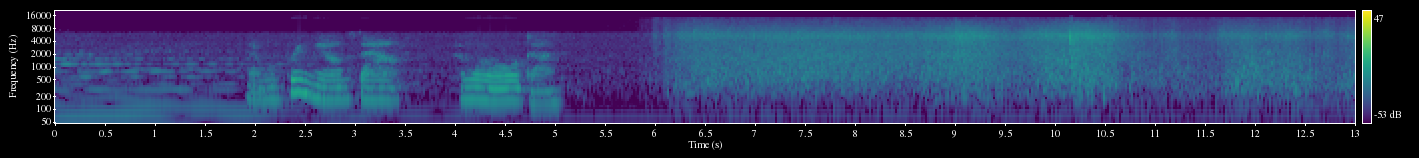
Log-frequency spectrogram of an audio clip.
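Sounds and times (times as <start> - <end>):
waves breaking on a beach: 6.0 - 13.0.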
